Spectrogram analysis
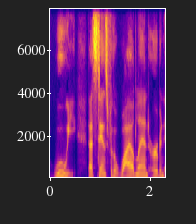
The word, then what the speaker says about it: WUI: Hayden Park or tucked right up against the foothills, you absolutely need to know about the WUI, which we pronounce woo-wee.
